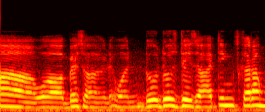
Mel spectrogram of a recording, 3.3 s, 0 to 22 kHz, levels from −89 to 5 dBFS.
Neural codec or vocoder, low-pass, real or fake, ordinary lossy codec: none; 7.2 kHz; real; none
